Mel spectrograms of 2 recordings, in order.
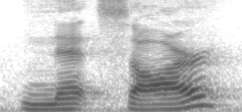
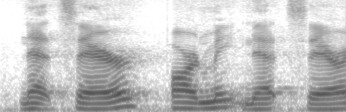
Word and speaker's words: Netzer: Nazareth is from the Hebrew word Netzer. Netzer. I got to get this pronunciation correct because they are so close.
